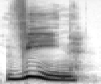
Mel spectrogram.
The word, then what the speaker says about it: Wien: The Austrian capital, Vienna, is Wien.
